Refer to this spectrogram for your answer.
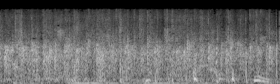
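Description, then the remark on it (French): A studio audience on a Europe 1 radio show claps steadily throughout for the guest, Pierre Palmade: a dense, continuous patter of many hands, with faint voices murmuring underneath. “Oui, c'est l'invité qu'il faut faire applaudir, c'est pas l'animateur.”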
